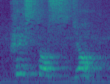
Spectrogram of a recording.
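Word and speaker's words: Χριστός: 했는데요 한번 그리스도가 한번 봅시다 그리스도 그리스도라 자 크리스토스 보통 이제 기도원 같은데 보면은요 p x 이렇게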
